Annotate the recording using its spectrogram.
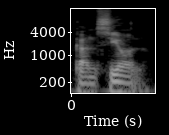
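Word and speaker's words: canción: as I mentioned before if a word ends in a vowel enter an S it's the second to the last syllable so this one should be stressed but because we have the accent mark here on this diphthong we put the stress on the last one so it's gone soon a little bit more emphasis on that last syllable cancion okay now let's practice a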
